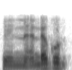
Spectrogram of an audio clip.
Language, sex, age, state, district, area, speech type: Malayalam, male, 18-30, Kerala, Kasaragod, rural, conversation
